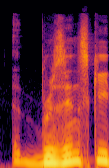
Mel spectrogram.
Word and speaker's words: Brzezinski: And Brazinski doesn't sound anything like you might imagine it sounds seeing it written down. Uh there's barely any consonant noises in it.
